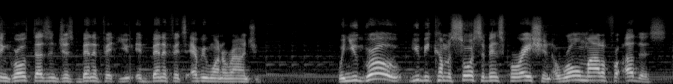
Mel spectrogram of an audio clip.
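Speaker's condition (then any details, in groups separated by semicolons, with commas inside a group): No condition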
